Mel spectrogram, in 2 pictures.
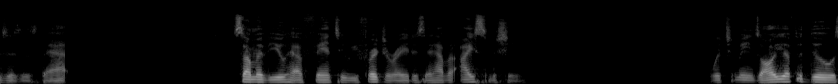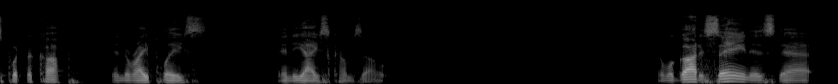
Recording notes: Recorded on 2016-03-06 at 08:30am Service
